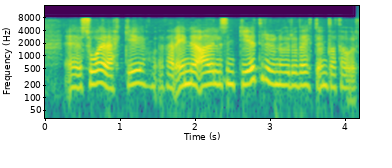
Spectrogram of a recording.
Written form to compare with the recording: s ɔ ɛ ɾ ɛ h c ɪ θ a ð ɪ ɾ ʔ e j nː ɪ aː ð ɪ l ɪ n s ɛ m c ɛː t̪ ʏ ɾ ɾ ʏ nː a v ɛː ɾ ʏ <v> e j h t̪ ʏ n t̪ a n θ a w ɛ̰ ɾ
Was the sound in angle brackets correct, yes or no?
yes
